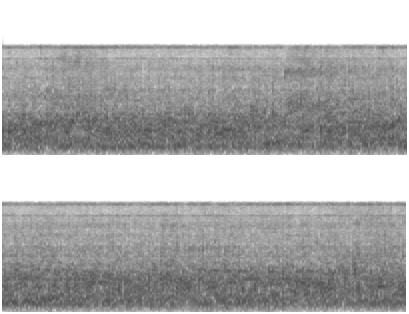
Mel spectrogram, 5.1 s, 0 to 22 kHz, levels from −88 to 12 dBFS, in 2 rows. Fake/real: fake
